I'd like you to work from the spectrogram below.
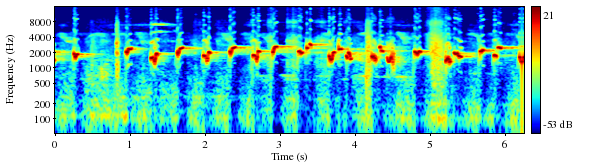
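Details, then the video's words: Sooty-headed bulbul from the wild in energetic song, used to provoke other bulbuls to sing: bright whistled notes that rise then level off, repeated in quick succession, with a few sharp clicks and a short hiss. "Suara trucukan gacor ropel ngalas"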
